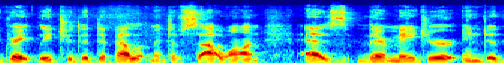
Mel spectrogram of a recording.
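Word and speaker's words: Samhain: Um and that led to several of the different practices that came at Sawan which is s a m h i n. It's mis it's pronounced sawan though and that is the end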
